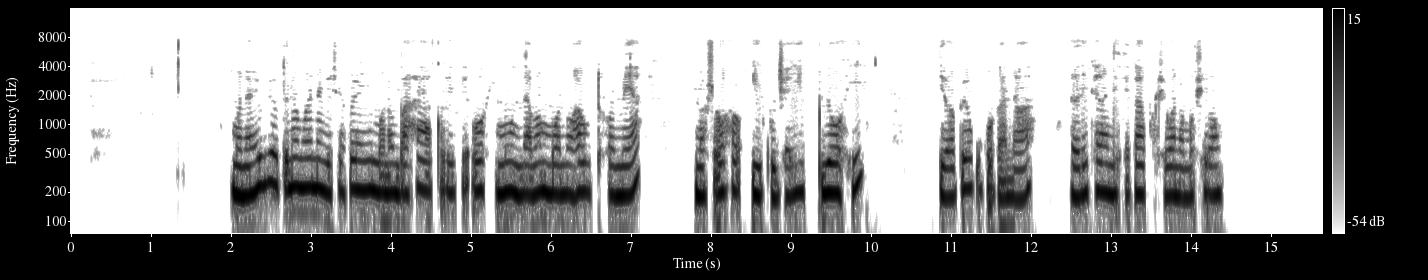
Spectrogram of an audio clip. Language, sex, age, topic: Oshiwambo, female, 18-24, agriculture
